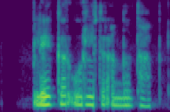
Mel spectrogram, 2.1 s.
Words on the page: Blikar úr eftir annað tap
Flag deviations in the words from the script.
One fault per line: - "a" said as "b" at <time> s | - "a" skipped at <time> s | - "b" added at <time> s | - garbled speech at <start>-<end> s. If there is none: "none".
none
